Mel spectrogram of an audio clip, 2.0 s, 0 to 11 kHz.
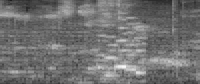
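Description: Aristocrat Dragon Link Panda Magic slot machine playing its plucked-string spin music while the reels turn and stop on a losing $5 spin.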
